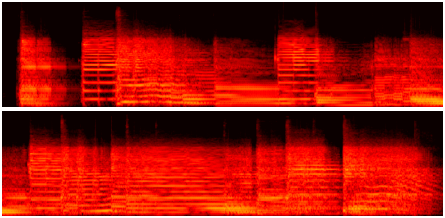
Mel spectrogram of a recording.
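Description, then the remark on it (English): Distorted electric guitar chords through an amp with heavy slapback delay and no reverb, the quick repeats blurring into a reverb-like ambience; loud and steady throughout with no voices. “That's way more slap than I would normally use, but you can tell it is kind of acting as a reverb there a little bit.”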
